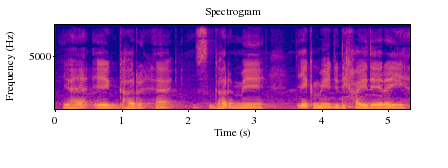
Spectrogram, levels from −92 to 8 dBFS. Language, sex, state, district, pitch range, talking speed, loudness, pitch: Hindi, male, Uttar Pradesh, Shamli, 130-150 Hz, 145 wpm, -15 LUFS, 140 Hz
